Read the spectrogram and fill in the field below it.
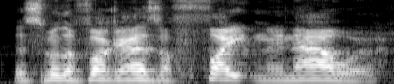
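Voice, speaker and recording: A man voicing a gruff, demanding older hobgoblin in a tabletop fantasy game. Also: sits high, a little fast. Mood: indignant. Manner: loud, urgent, demanding. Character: gruff, pushy older male hobgoblin hustler.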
